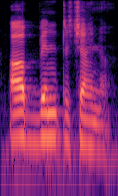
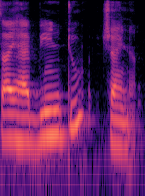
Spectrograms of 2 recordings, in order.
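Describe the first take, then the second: First: 'Have' is reduced and contracted, without emphasis. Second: 'Have been' is said in full with emphasis. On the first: No word in the sentence is singled out. "if you don't want to uh, emphasize a single word in the sentence, so so you are going to again use weak form" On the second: The experience of having been there is emphasized. "as you want to uh, this emphasize these two words"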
